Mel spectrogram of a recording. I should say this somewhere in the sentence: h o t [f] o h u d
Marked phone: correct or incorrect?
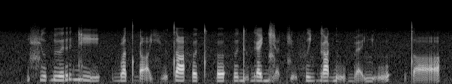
incorrect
